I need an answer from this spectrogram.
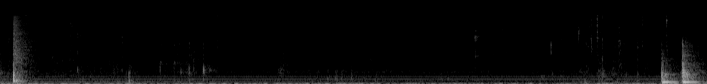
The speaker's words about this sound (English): Pardon me while I get a drink of water.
